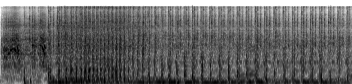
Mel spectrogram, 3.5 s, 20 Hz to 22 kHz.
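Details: Italika FT150 single: the centrifugal oil filter nut came loose and broke the cover, and the oil pump is not lubricating, leaving the engine dry. After it fires, dry metallic ticking clatters about four times a second. Oil starvation.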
